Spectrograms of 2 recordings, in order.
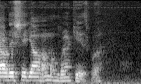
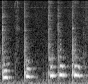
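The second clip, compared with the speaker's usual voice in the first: mock noise. Imitating people shushing.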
